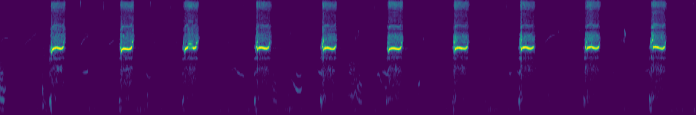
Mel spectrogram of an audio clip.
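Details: Grey francolin, called teetar, giving a sharp, high call note repeated at steady intervals of about seven-tenths of a second, ten times in a row, with no other sounds.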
